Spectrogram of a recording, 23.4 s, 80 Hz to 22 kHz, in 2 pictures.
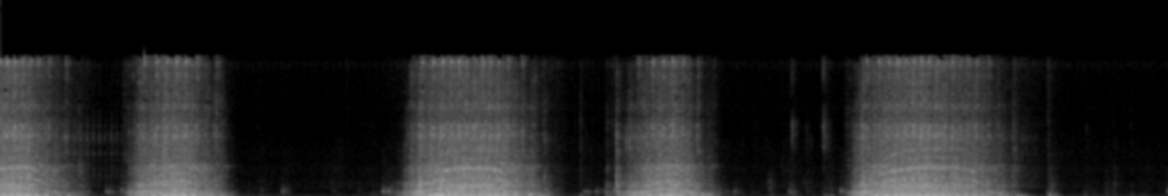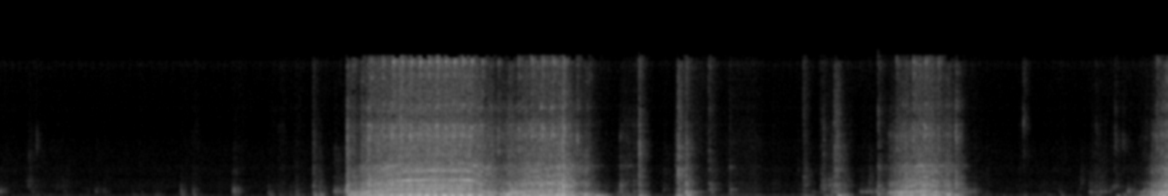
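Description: A sewing machine stitches the side seams of a Simplicity 8546 shirt dress in loud, close whirring bursts, six separate runs of a few seconds each with quiet pauses between them.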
